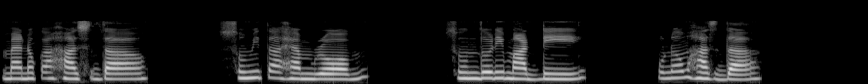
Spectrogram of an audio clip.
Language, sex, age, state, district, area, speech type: Santali, female, 18-30, West Bengal, Purba Bardhaman, rural, spontaneous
